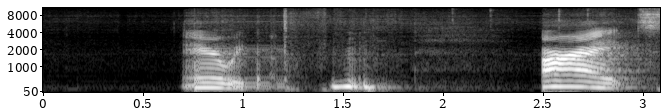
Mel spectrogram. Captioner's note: chuckles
